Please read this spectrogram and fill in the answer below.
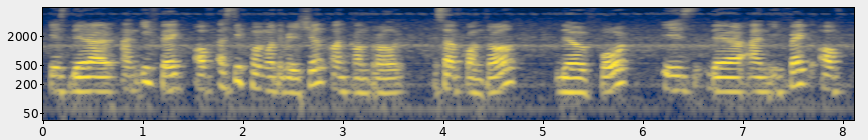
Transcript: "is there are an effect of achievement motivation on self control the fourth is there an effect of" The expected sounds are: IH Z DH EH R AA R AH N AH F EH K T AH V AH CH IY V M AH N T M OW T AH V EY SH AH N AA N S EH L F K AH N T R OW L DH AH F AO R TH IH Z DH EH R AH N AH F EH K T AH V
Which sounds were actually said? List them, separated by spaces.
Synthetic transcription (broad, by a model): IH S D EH R AA R AH N AH F EH K T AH F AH S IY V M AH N M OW T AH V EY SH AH N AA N S EH L F K AH N T R OW L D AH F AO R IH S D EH R AH N AH F EH K T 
